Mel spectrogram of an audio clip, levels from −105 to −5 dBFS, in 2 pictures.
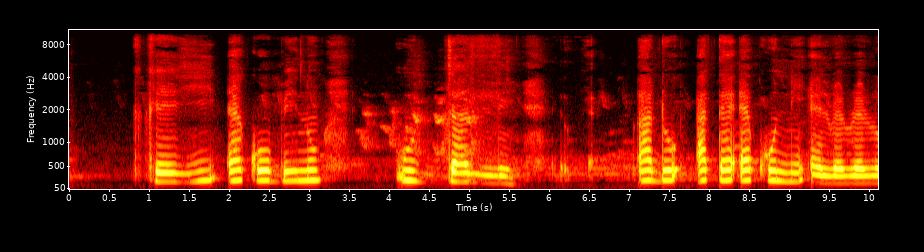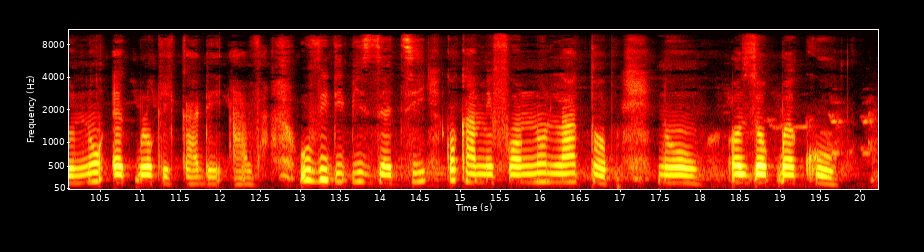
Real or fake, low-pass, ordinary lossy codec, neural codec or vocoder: real; 9.9 kHz; AAC, 48 kbps; none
